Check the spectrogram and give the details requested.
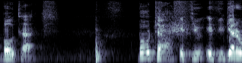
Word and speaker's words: Botach: It's pronounced Botach. Botach. If you get it wrong, we charge you more on your order." So I pronounce it Botash. Botach. Botach. You pronounce it Botach. Botach. Botach. Yeah, like attach.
